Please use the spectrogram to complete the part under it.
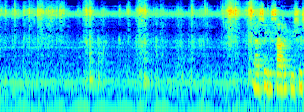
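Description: Aluminium foil crinkles and rustles under hands.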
